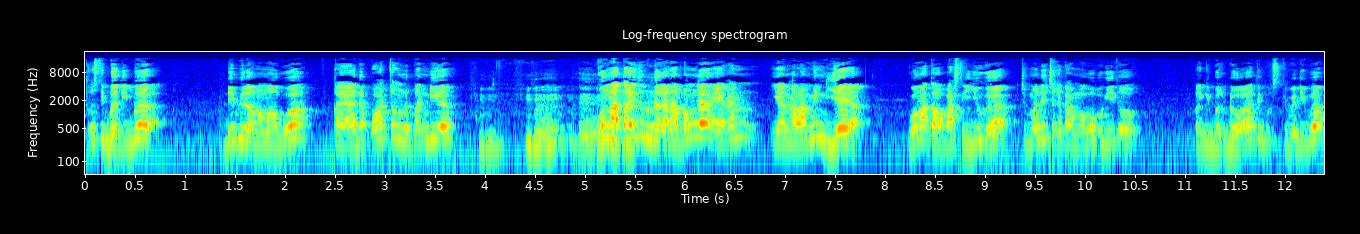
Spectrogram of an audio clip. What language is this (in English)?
Indonesian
